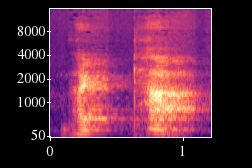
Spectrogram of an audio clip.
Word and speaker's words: भट्ठा: उच्चारण, दंसण भट्ठा, भट्ठा आधा टा और ठा, भट्ठा भट्ठा, दंसण भट्ठस्स, भट्ठस्स आधा टा ठा आधा सा पूरा सा, भट्ठस्स।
